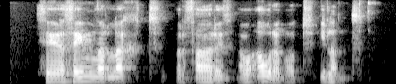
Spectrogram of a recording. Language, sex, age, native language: Icelandic, male, 20-29, Icelandic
